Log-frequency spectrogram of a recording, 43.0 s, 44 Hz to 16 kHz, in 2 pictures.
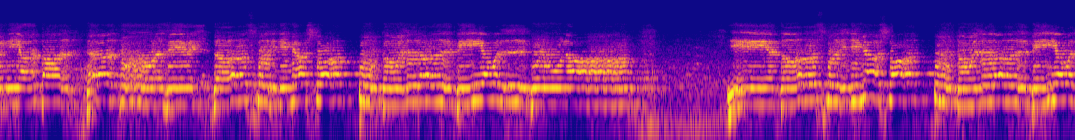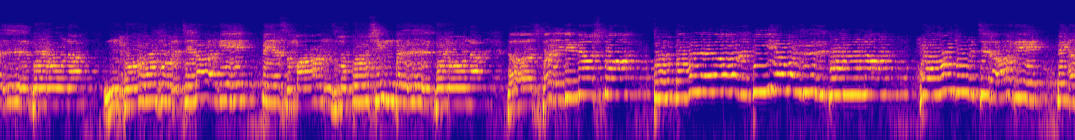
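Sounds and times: man chanting: 0.0 - 13.0, 14.5 - 43.0
man singing devotional song: 0.0 - 13.2, 14.5 - 43.0.

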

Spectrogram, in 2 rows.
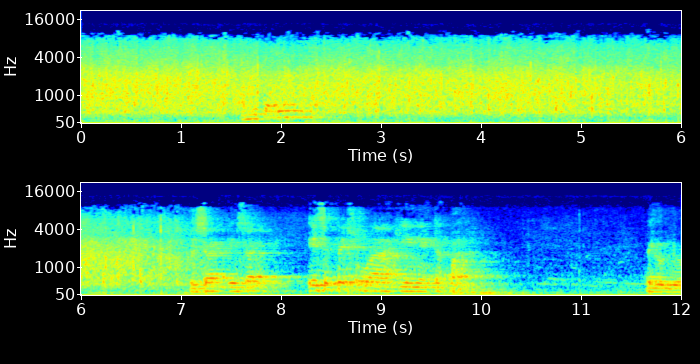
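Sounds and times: audience applause: 0.0 - 7.1.

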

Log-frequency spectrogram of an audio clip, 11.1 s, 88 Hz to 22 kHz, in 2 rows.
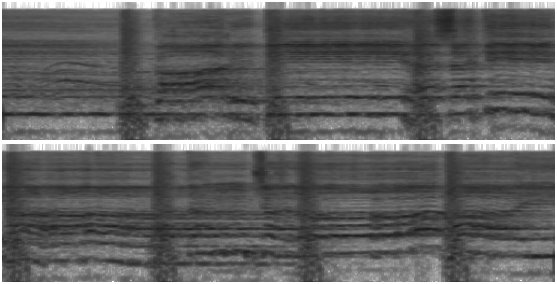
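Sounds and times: man chanting a lament: 0.0 - 11.0
deep chest-beating thump: 1.2 - 1.6, 2.6 - 3.0, 5.6 - 5.9, 7.0 - 7.4, 8.5 - 8.9, 10.0 - 10.3.

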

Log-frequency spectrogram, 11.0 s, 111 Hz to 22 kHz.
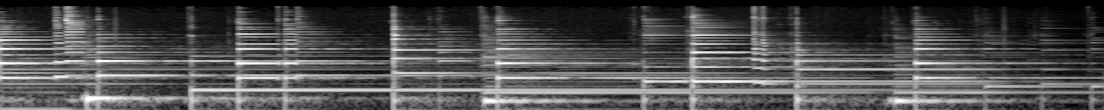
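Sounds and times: plucked guitar notes: 0.0 - 11.0.

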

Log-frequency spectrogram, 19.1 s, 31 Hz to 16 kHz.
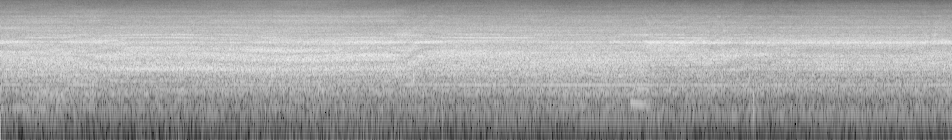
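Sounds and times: hair dryer running: 0.0 - 19.0.

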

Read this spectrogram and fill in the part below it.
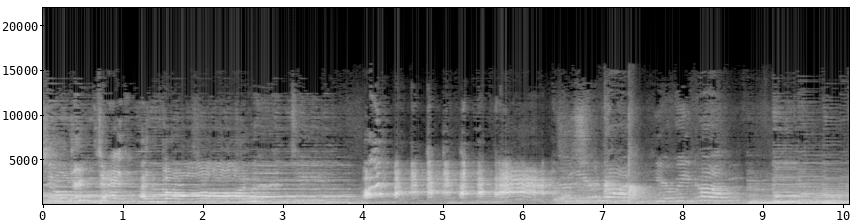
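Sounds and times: high wailing voice: 4.0 - 6.8.

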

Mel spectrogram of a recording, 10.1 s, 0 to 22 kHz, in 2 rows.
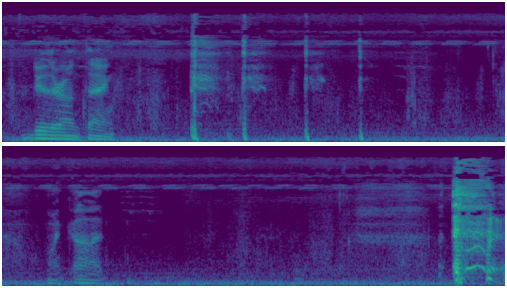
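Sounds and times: faint outdoor background: 0.0 - 10.0
man coughing loudly: 1.8 - 4.0, 9.4 - 10.0.

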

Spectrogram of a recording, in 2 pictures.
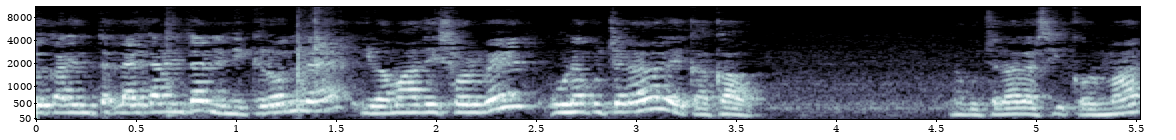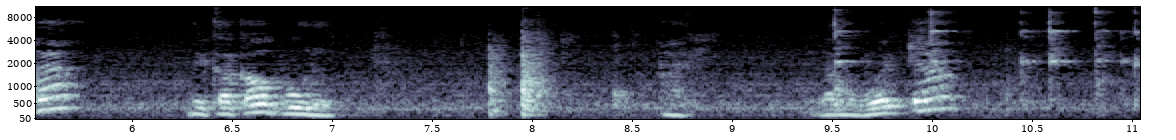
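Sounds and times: teaspoon clinking against glass: 9.5 - 11.0.

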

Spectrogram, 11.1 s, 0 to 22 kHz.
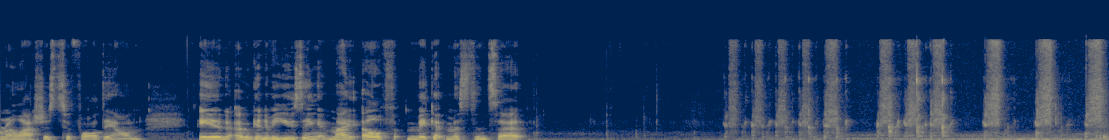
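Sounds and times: spray bottle short sprays: 7.2 - 11.0.

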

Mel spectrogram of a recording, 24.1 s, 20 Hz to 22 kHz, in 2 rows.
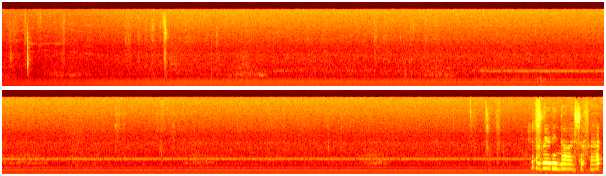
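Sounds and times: steady electrical hum: 0.0 - 24.0.

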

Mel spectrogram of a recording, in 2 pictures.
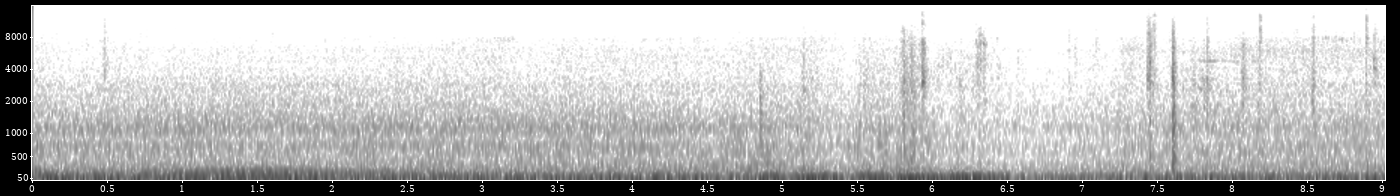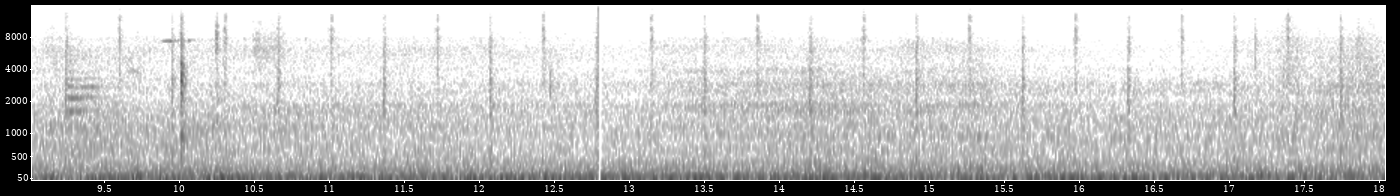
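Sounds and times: car engine and road noise: 0.0 - 18.0.

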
